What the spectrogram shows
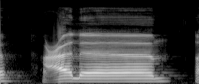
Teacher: नज़्ज़लना अला, आगे क्या है, आइन के ऊपर ज़बर है, लाम के ऊपर खड़ा ज़बर है। आइन को नहीं लंबा करना और लाम को आपने थोड़ा सा लंबा कर देना है।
